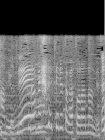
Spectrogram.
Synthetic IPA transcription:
sɨoneɾabeaɾe̞t̪e̞ɾɯ̟t̪oɡat̪o̞ɾãnːãnd̪e̞s

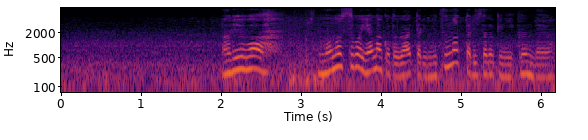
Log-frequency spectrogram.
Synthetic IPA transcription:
aɾe̞βa | mo̞no̞sɨɡo̞ijanako̞t̪o̞ɡaːt̪ːaɾʲimʲit͡sɨmat̪ːaɾʲiɕi̥t̪at̪o̞kʲiɲ̟iːkɯ̟̃nd̪ajo̞

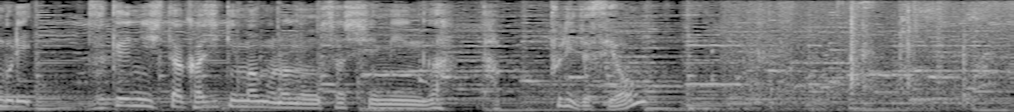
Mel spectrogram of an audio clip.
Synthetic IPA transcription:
mbɯ̟ɾʲi | d͡zɨke̞ɲ̟iɕi̥t̪akaʑikʲimaɡoɾono̞ːsaɕimʲĩŋɡa | t̪ʰa | pːɯɾʲid̪e̞sɨjo̞

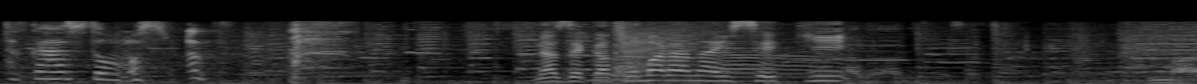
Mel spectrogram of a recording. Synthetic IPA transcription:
t̪akast̪omosa | naze̞kat̪o̞maɾanaise̞kʲi

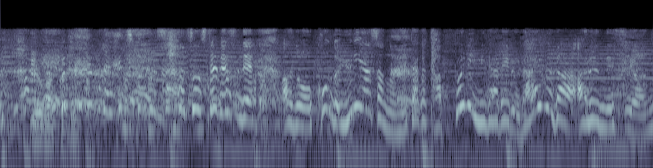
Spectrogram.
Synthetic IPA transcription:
jokat̪ːaess | soːso̞ɕi̥t̪e̞d̪e̞sɨne̞ano̞kõnd̪o̞jɯ̟ɾʲiãsãnːo̞ne̞t̪aɡat̪apːɯ̟ɾʲimʲiɾaɾe̞ɾɯ̟ɾaibɯ̟ɡaːɾɯ̟̃nd̪e̞sɨjo̞n

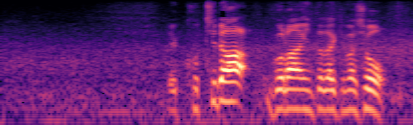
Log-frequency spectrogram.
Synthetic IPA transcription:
eko̞t͡ɕiɾaɡo̞ɾãɰ̃it̪ad̪akʲimaɕo̞ː

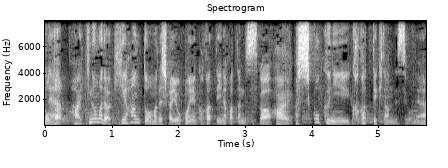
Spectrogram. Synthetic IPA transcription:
nehaikʲino̞mad̪e̞βakʲi̥kʲiɦãnt̪o̞ːmad̪eɕi̥kajo̞hõɰ̃eŋkakat̪ːe̞inakat̪ːãnd̪esɨɡamaɕi̥ko̞kɯ̟ɲ̟ikḁkat̪ːe̞kʲi̥t̪ãnd̪e̞sɨjo̞ne̞

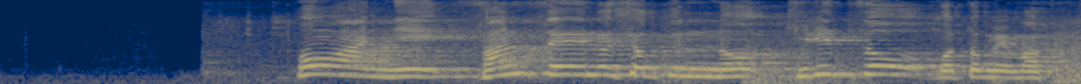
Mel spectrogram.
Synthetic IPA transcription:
hõãɲːisãñseːnoɕokɯ̟̃nːokʲiɾʲit͡sɨomot̪ome̞masɨ̥

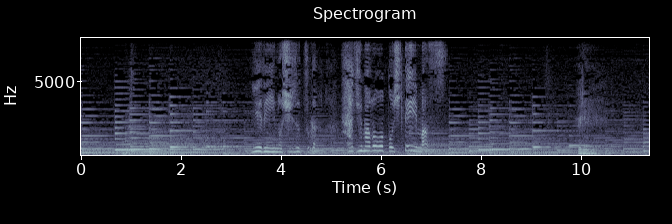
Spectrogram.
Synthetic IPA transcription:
jeɾiːno̞ɕizɨt͡sɨɡa | haʑimaɾo̞ːt̪oɕi̥t̪e̞imasɨ̥ | eɾi

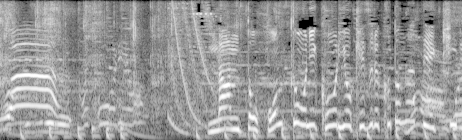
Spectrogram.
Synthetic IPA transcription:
nãnt̪o̞hõ̞nt̪o̞ːɲ̟ikʰo̞ːɾʲio̞ke̞zɨɾɯ̟ko̞t̪o̞moat̪ːe̞kʲʰi

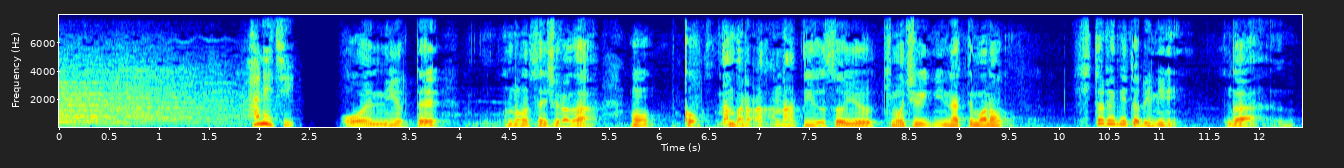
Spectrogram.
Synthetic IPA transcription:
haned͡ʑi | oːẽ̞ɲ̟ːijo̞t̪ːe̞ | kono̞sẽ̞ɰ̃ɕɨɾaɡa̰mo̞ː | koːɡ̪ãmbaɾa̰ɾa̰kanat̪ːojɯ̟ːso̞ːjɯ̟ːkʲimo̞t͡ɕiɲinat̪ːe̞mo̞ɾaɯ | çi̥t̪o̞ɾʲibʲit̪o̞ɾʲiɲ̟ḭ | ɡa̰

